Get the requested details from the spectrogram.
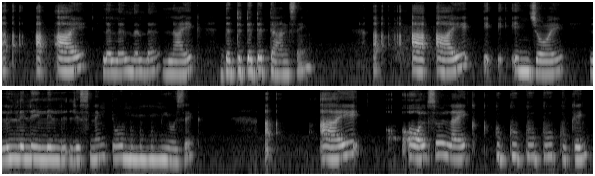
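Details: Woman who stammers, deliberately stammering during self-introduction as a management technique; voluntary stuttering.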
